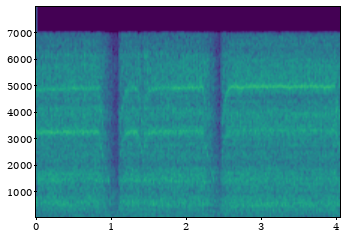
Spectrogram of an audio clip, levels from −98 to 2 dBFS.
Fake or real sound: real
